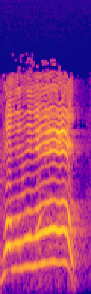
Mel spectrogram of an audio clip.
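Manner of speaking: high, loud string of whoas; alarmed calling out. Acted. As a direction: holler to stop someone bolting out the door. Heaven stopping Gabriel running out.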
